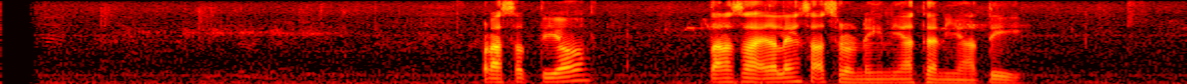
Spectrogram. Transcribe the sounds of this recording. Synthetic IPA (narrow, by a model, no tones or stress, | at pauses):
pɾasət̪ijɔ | t̪ansaɦelɪŋsaʔd̥ʒ̥ɾo̤nɪŋniad̪̥ä̤niat̪i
